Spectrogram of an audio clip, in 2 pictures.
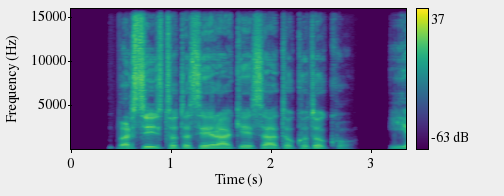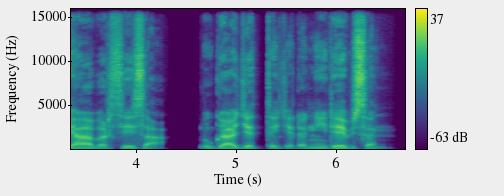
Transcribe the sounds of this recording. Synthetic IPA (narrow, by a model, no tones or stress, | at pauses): bɐɾsiːst̪ɔt̪ɐse̞ːɾaːke̞ːsːaːt̪ɔkːɔt̪ɔkʰːɔ | jaːbɐɾsiːsa̰ː | ᶑʊɡaːd͡ʒɛt̪ːɛd͡ʒɛ̰ᶑɐ̰niːd̪e̞ːbɪsɐ̰n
